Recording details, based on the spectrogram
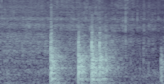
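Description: Ginger garlic paste, green onion and broth being stirred in hot oil for a chicken vegetable soup, a faint low hiss with a few scraping spoon strokes through the mixture.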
